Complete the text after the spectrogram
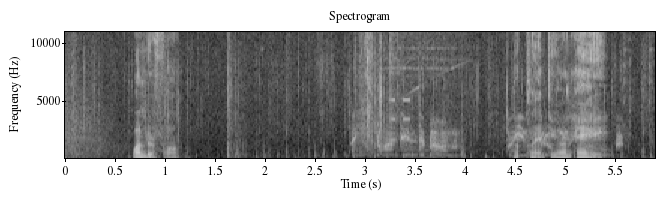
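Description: Keypad buttons beep as a code is punched in.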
